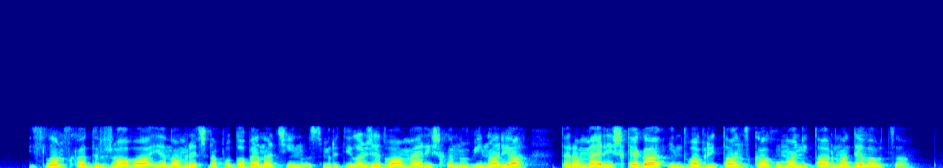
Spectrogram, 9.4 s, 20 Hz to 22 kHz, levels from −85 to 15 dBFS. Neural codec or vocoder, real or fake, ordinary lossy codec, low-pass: codec, 16 kHz in and 24 kHz out, 2.2 kbps, FireRedTTS-2 codec; fake; none; 5.4 kHz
